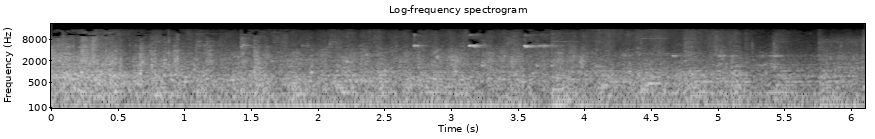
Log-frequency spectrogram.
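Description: Tractor engine driving a mounted earth auger as it bores a pile hole into dry soil: a steady low rumble with rattling, under background music.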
